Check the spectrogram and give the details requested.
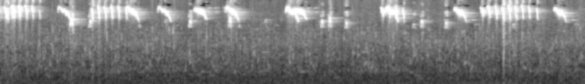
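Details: Rambatan loreng nuthatch, recorded as a dense, sharp master song for training pet songbirds: high, bright chirps and short slurred notes in quick clusters, irregularly spaced, with faint background hiss.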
